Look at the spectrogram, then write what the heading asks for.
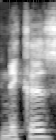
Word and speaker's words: knickers: i have weak knees and the same with knickers silent k and knickers will be underwear for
